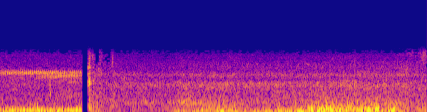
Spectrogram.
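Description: A steady high-pitched frog trill that cuts off abruptly just under a second in, followed by a low, uneven rumble.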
